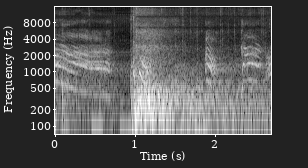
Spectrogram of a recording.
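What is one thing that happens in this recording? A loud explosion bursts with a heavy boom.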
